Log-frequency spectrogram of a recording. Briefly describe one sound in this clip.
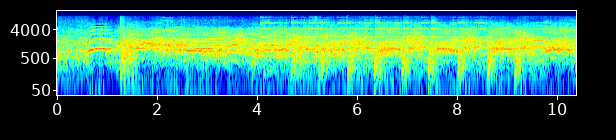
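Bodies thud heavily onto a wrestling ring's mat.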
